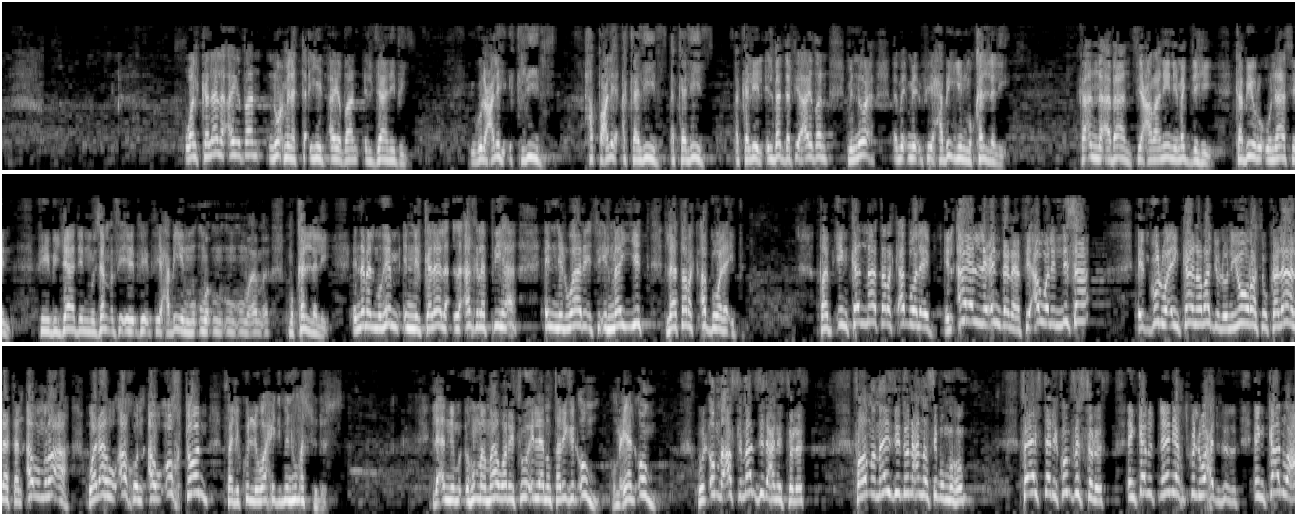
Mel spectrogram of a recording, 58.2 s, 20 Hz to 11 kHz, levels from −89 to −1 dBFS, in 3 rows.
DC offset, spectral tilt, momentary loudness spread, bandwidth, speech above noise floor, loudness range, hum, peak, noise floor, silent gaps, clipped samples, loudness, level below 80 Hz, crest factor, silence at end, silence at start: under 0.1%; -6 dB/octave; 9 LU; 7.4 kHz; 35 dB; 4 LU; none; -2 dBFS; -53 dBFS; none; under 0.1%; -17 LUFS; -64 dBFS; 18 dB; 0 s; 0.4 s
